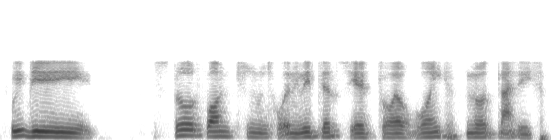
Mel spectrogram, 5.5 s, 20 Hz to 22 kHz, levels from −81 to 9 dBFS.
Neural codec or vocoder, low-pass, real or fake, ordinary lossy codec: codec, 16 kHz, 0.5 kbps, FreqCodec, larger model; 3.6 kHz; fake; none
